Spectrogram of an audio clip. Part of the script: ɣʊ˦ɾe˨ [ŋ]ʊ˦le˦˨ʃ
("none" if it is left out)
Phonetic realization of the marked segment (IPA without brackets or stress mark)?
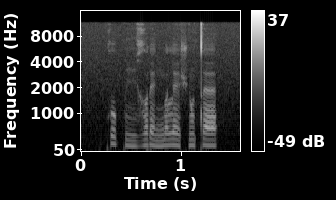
ŋ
